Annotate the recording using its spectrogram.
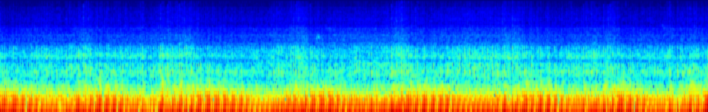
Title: Rough idle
